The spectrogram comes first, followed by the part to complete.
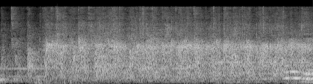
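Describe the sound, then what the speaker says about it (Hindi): An audience at a business planning seminar bursts into applause, a dense, steady clapping that holds at full strength for the whole stretch and grows slightly louder toward the end. "सब लोग ताली बजाए"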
